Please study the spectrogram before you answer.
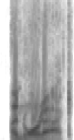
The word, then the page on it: anorak: American English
